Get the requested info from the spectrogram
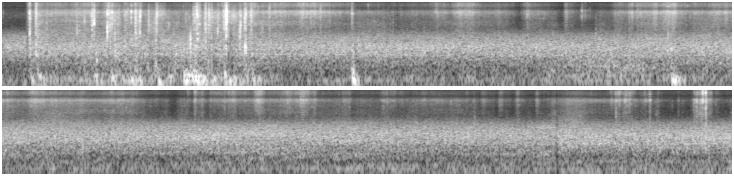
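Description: Dry bracken fronds rustling and crackling as they are handled for the first few seconds, then a steady, even outdoor hiss with a couple of soft knocks.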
